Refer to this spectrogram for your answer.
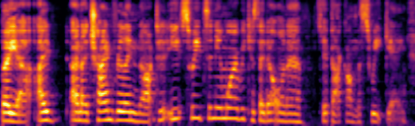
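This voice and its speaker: At a fairly quick pace, a woman with an unremarkable speaking voice talks at a medium pitch, her pitch varying in an ordinary way. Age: 20s. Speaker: podcast host. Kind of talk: casual solo chat. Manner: casual, filler-heavy.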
